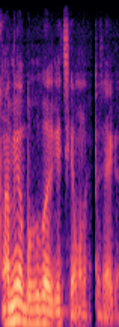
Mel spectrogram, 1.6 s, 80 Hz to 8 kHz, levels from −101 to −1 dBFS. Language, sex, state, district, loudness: Bengali, male, West Bengal, Kolkata, -20 LUFS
